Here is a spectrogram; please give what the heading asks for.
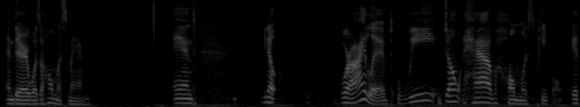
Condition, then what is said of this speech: Stuttering. When I do accents, I don't stutter.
